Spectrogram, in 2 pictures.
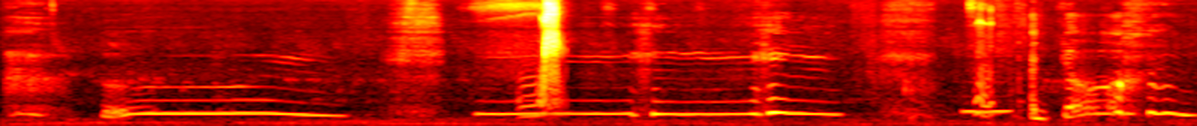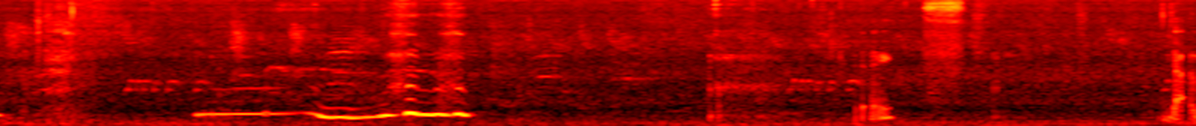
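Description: A bullfrog gives loud, drawn-out screams: steady, nasal wails, some ending in a wavering dip.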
